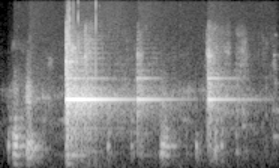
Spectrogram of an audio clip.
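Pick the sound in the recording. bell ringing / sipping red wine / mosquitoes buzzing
bell ringing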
